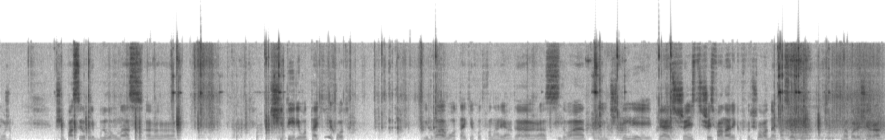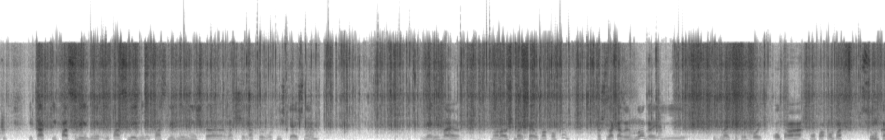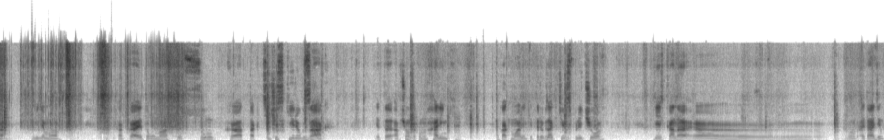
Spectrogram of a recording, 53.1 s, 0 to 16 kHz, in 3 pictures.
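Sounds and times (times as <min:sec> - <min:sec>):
plastic mailer bag crinkling: 0:03.2 - 0:05.9, 0:06.5 - 0:08.9, 0:15.6 - 0:39.5, 0:44.2 - 0:47.5.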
